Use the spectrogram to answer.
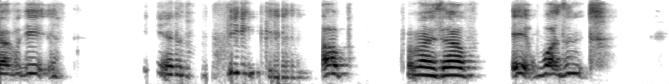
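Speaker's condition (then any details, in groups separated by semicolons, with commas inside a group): Cerebral palsy; needs help getting around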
